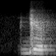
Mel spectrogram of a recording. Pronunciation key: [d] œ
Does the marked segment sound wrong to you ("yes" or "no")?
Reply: yes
